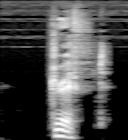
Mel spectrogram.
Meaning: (noun) Movement; that which moves or is moved.: Anything driven at random
- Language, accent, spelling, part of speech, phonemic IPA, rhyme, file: English, Australia, drift, noun / verb, /dɹɪft/, -ɪft, En-au-drift.ogg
